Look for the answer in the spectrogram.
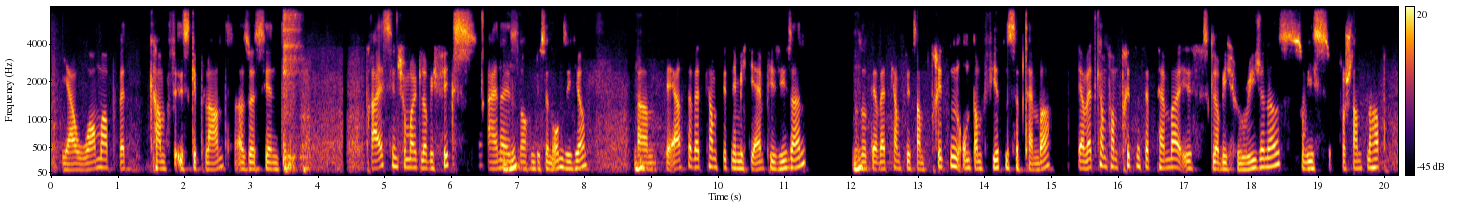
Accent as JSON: {"language": "German", "country": "Austria", "tie": "born or raised there", "said": "Ich komme aus Österreich aber meine Familie kommt eigentlich aus Ghana. Also ich bin hier in Österreich geboren worden"}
